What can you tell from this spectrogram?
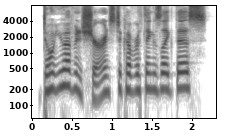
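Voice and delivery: exasperated, grasping at options. A narrator's reading. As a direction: challenge dad, pitched right up. Exasperated son challenging his dad.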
